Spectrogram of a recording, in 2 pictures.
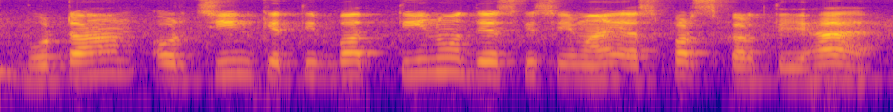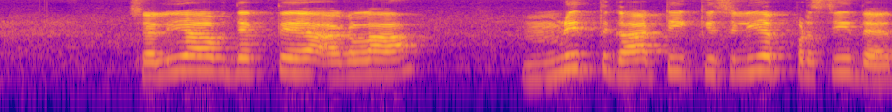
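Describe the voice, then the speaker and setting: A man's voice: high-pitched, a bit bright, a little hiss or hum, low-quality recording. A man teaching an exam revision lesson, asking short quiz questions and answering them himself, sometimes stumbling over foreign place names.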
